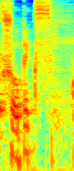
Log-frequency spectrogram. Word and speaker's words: nootropics: They make something that is spelled N-O-O-T-R-O-P-I-C-S. I think it's pronounced. Together, I think that we think it is pronounced nootropics. Nootropics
